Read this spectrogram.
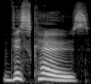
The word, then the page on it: viscose: ‘vıskəʋs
